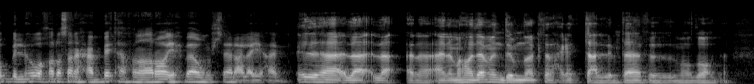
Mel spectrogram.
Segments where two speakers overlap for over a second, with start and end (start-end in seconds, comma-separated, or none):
none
